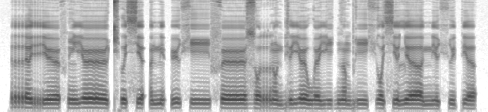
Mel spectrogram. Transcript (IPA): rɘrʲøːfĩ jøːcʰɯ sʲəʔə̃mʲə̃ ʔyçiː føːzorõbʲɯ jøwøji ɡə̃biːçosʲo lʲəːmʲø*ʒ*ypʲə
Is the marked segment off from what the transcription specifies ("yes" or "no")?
yes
